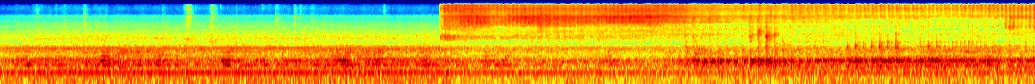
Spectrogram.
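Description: Wood lathe motor humming steadily while it spins. About five seconds in, sandpaper on a block is pressed against the turning plum-wood bowl, adding a loud, even sanding hiss that carries on to the end.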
